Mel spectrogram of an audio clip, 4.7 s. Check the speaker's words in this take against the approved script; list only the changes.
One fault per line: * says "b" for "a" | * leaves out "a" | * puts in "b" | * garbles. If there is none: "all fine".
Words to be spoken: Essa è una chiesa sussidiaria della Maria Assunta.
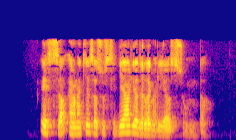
all fine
